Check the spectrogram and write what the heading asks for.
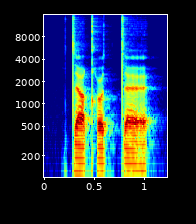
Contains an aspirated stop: yes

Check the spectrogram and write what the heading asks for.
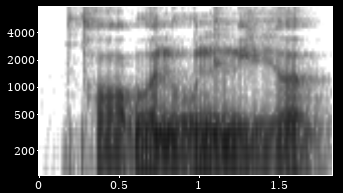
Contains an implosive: no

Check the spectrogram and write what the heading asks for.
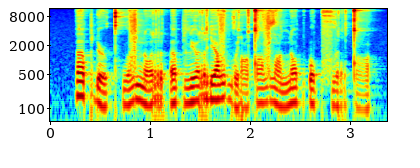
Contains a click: no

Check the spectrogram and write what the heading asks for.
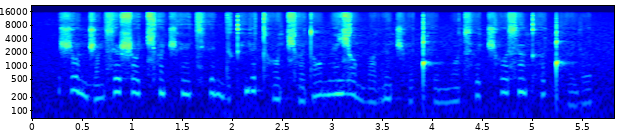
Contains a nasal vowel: yes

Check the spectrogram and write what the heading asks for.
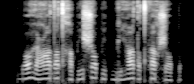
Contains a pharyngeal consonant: yes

